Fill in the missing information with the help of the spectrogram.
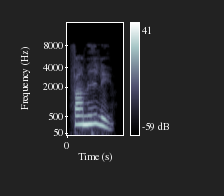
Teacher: pronounced family with emphasis on the first syllable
